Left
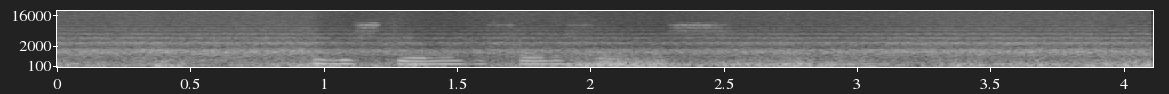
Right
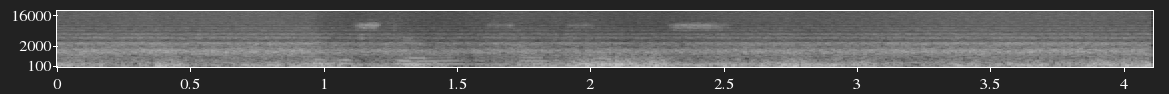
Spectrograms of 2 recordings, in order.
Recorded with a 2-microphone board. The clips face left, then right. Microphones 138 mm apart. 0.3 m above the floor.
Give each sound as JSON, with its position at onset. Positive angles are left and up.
{"t": 1.0, "sound": "a woman speaking", "side_deg": 35}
